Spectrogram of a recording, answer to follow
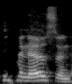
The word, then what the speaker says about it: Igbinosun: Is it Igbinosun is how we say his name? Right? Igbinosun. And he even has OSU in his last name.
